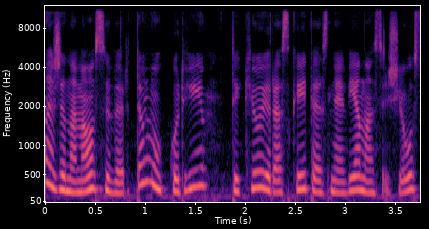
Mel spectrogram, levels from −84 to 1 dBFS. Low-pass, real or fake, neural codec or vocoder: 10.8 kHz; fake; codec, 44.1 kHz, 7.8 kbps, DAC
